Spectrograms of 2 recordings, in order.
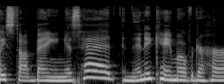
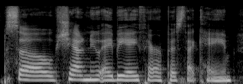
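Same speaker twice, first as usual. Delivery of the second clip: ordinary talk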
